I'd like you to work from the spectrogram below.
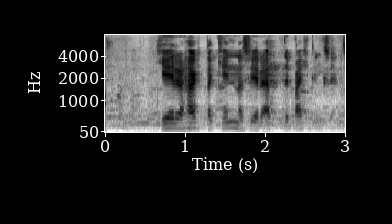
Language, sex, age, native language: Icelandic, male, 50-59, Icelandic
